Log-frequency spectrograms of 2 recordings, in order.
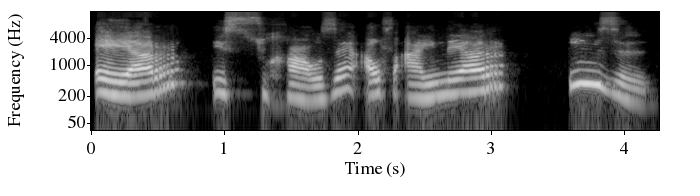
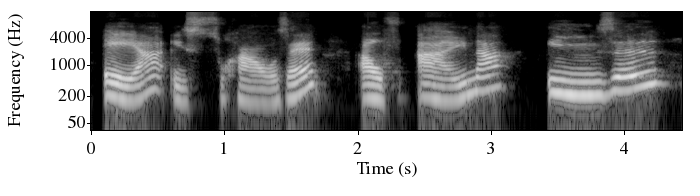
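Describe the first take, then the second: First: "einer" with a rolled R; Swiss rolled R. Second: "einer" ending in A, unrolled; standard German R. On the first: Teacher showing the Swiss way with rolled R. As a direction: roll the R in "einer". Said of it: "dos dois jeitos". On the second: Teacher showing the standard way without rolled R. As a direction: say "einer" as aina. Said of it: "Você pode falar dos dois jeitos". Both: Shown as a demonstration.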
